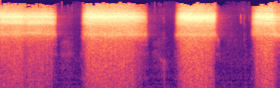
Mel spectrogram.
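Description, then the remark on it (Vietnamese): Four sustained voiceless /s/ hisses, made with the tongue tip against the upper front teeth while air is pushed through the gaps between them, each close to a second long, separated by short silent gaps; the bright, steady sibilant is loud and clear with no talking around it. “Sau đó chúng ta sẽ đẩy một luồng khí đi qua kẽ răng của cửa trên và mình tạo ra một cái âm gọi là âm”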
